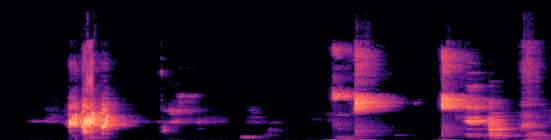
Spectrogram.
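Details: Flamboyan bird singing in a lively, rapid style used to prompt other birds to sing: sharp chirps and buzzy high notes in short bursts separated by pauses.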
